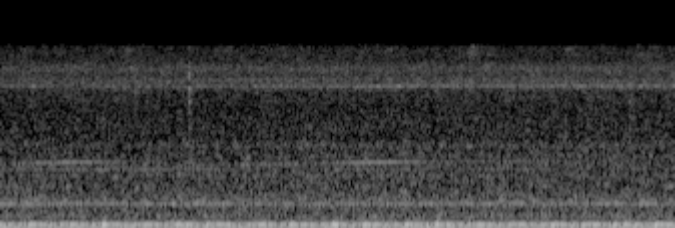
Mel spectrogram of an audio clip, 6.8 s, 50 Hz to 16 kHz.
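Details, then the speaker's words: Cooler Master Mobius OC 120 PC case fan at maximum speed, mic close to the fan: steady loud rush of air with a faint whine on top, no knocks or grinding; noisy at full speed, with several harmonic resonances noted at lower speeds. "so that's the maximum um this one is kind of noisy to be honest"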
